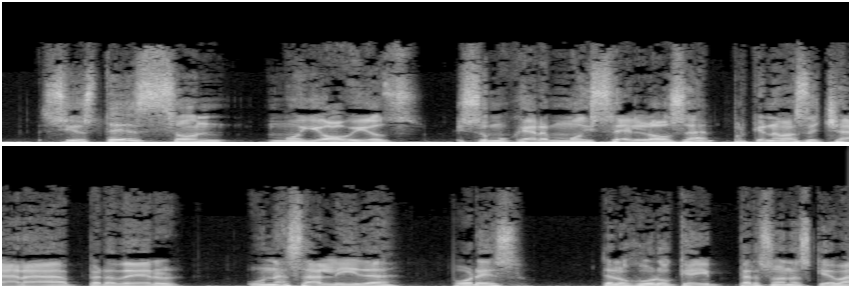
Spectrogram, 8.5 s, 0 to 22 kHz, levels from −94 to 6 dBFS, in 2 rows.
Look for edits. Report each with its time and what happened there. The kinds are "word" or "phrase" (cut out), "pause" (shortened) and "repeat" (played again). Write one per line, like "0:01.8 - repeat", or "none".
0:02.2 - pause
0:03.6 - pause
0:05.3 - pause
